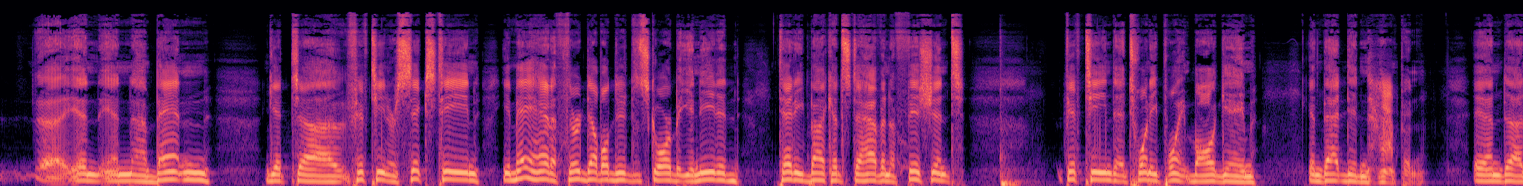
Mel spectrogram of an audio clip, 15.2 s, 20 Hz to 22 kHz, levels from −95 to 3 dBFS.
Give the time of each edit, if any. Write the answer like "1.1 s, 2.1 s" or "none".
none

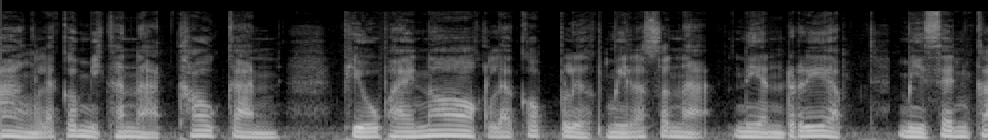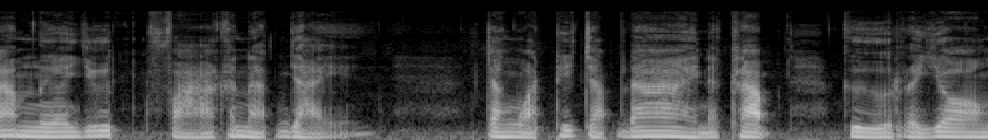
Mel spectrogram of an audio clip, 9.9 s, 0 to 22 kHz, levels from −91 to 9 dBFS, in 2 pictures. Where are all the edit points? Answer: 4.4 s

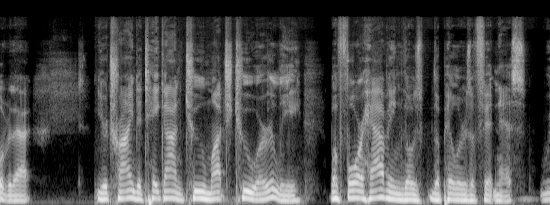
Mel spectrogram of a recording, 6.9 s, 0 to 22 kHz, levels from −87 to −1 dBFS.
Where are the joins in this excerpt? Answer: 1.2 s

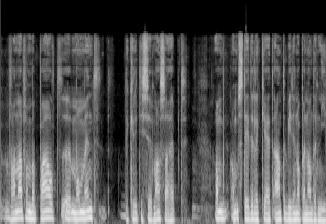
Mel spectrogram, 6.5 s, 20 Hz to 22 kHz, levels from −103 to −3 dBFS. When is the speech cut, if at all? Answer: none

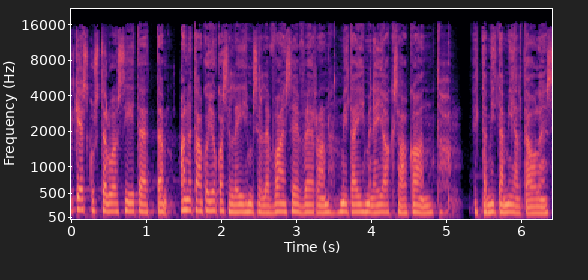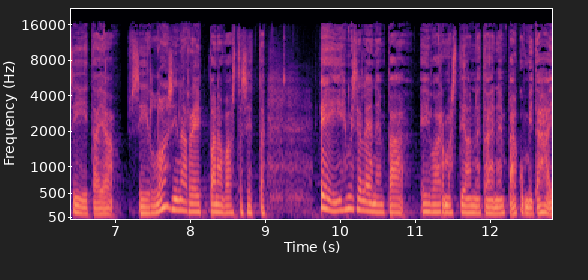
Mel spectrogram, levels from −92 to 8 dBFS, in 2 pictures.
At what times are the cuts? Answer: 11.1 s

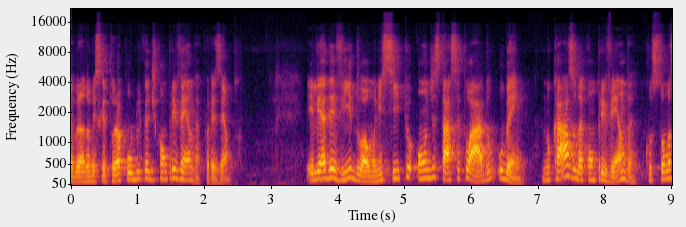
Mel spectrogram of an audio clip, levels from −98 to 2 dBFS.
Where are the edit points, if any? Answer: 6.9 s

